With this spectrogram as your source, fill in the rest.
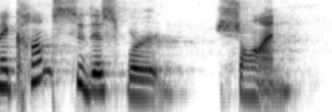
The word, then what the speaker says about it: Sean: Now, when it comes to this word, Sean, I so bad every time want to say Sheen. So bad. Why? Because there's no W, there's no H in Sean, but that's how you pronounce it.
